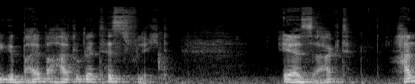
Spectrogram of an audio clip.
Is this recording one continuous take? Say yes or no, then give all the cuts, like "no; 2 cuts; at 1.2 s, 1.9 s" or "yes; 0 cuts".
yes; 0 cuts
